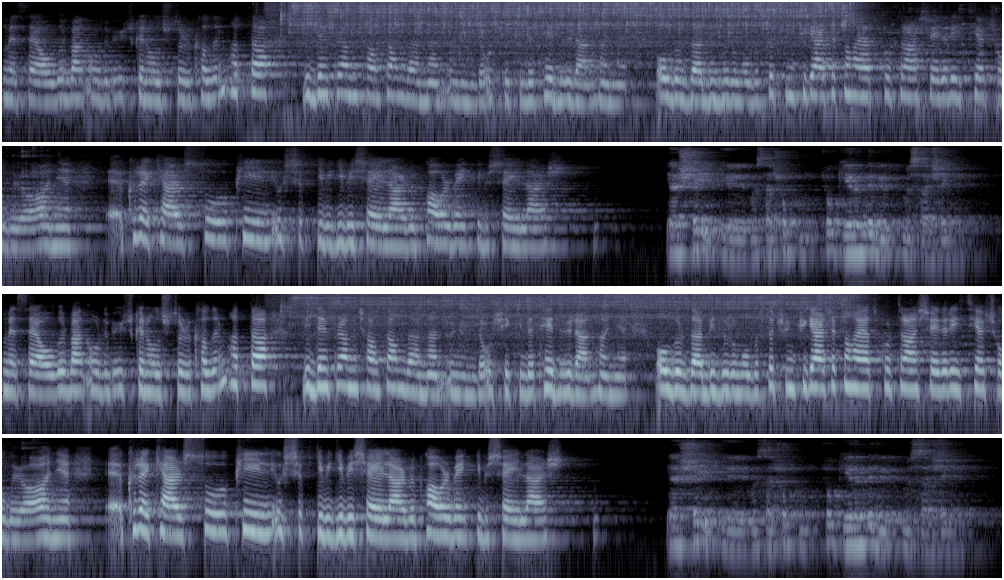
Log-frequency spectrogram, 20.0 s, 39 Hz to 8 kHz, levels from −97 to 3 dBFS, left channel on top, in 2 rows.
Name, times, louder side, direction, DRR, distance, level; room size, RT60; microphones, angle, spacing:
voice 1, 0.0-15.6, right 6 dB, 65° right, 15 dB, 0.4 m, -33 dB
Water tap faucet / Sink (filling or washing) / Splash splatter, 2.5-10.6, left 6 dB, 30° left, 1.0 m, -41 dB
voice 2, 16.6-19.6, left 2 dB, 50° left, -4 dB, 1.4 m, -45 dB
11.5 x 11.5 x 2.9 m, 1.3 s
head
